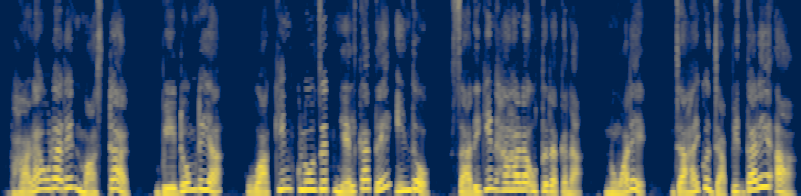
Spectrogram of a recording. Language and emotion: Santali, surprised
